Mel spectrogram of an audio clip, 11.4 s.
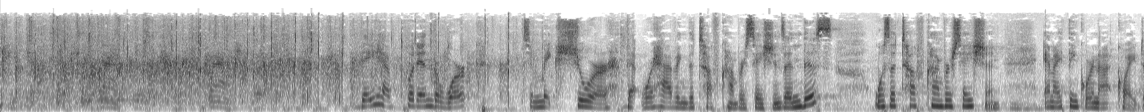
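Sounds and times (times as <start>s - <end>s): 
audience round of applause: 0.0s - 5.6s
speech: 3.6s - 11.4s.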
